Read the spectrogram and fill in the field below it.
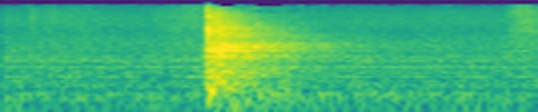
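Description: A foot stamps sharply on a mat, echoing through a large hall.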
